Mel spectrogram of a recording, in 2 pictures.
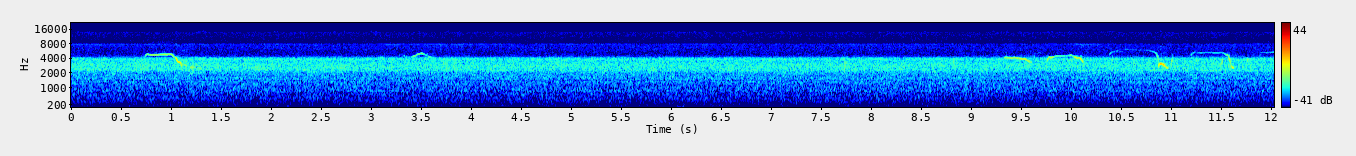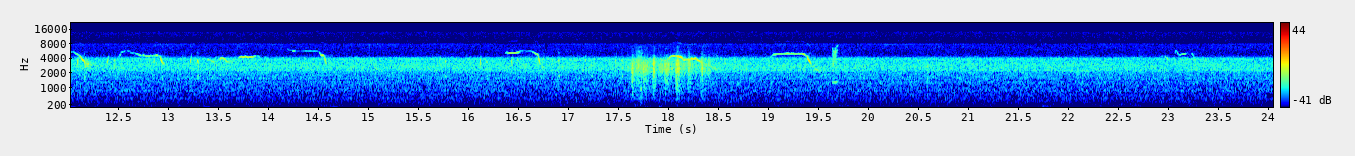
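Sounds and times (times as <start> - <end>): background hiss: 0.0 - 24.0
bird chirping: 0.7 - 1.4, 3.4 - 3.7, 9.3 - 14.8, 15.6 - 19.8, 22.9 - 23.4
rustling scuffle: 17.5 - 18.5.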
